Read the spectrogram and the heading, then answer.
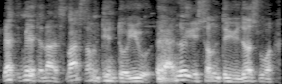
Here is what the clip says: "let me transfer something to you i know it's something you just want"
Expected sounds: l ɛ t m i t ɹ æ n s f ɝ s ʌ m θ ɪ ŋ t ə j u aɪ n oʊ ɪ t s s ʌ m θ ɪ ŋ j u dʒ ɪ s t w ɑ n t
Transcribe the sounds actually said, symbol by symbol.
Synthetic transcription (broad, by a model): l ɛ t m i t l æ s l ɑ s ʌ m t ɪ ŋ t ə j u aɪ n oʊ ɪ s s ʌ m t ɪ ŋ j u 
